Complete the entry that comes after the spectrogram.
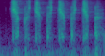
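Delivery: whispered rattling chick chick; rattling sound. A narrator's reading. The present rattling when Squirrel shakes it, whispered. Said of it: "it rattled".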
